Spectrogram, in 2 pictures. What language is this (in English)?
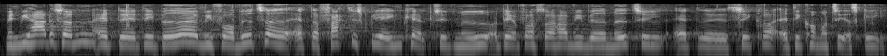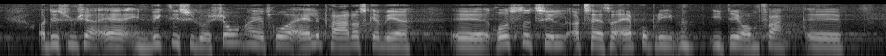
Danish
